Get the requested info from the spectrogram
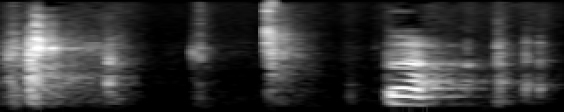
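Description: Small makeup items clicking and knocking together as a hand rummages in a makeup bag, with one sharp click about a second in.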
